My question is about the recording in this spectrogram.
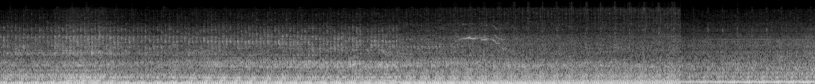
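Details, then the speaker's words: V8, ticking started while driving with no loss of performance: steady idle with fast, fairly regular tick about three per second over the rumble; ticking at idle, suspected exhaust leak rather than blown engine, not confirmed. "All right, Henry, is it a blown engine or an exhaust leak? Exhaust leak."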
